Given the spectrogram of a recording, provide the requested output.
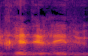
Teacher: Vous voyez, du coup, en effet, ici, redere, les deux D font que ça fait un E ouvert, hein, un E.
